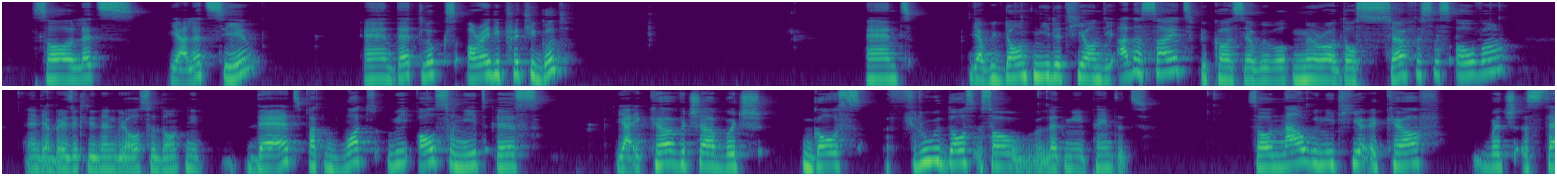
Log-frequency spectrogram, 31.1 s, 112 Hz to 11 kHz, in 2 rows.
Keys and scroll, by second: 9.8 2, 24.7 1.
